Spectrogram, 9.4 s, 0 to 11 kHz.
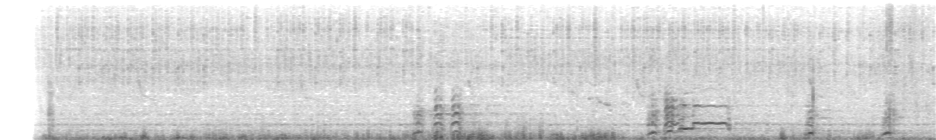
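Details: A coyote at Lake San Marcos, California, gives sharp, hoarse alert barks over a low rumble, heard from a boat around 5:30 pm, barking repeatedly for 15+ minutes after a large black cat was seen entering bushes.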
